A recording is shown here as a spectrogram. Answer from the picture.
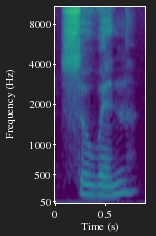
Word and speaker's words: Samain: à l'époque des Celtes Samain que l'on prononce davantage sen marquait la la fin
